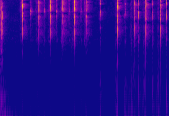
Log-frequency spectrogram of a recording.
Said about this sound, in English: Since it's on your head, I'm gonna need to quickly shave the area around. Let me just take this scissors, my tiny little scissors, and just...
